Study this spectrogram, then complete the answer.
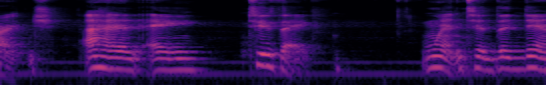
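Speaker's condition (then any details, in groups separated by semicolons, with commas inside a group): ALS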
